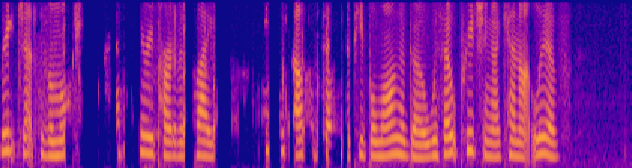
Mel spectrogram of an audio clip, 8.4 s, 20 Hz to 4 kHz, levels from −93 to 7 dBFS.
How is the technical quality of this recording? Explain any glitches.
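The recording is narrowband call audio with nothing above 4 kHz, which fits a G.711 codec. The first five seconds carry several echo-canceller faults.

Speech suppressed in double talk occurs at 0.0–1.92 s, 2.46–2.87 s and 3.42–4.75 s. The speech dips or breaks up, dropping by as much as roughly 40 dB, likely because the echo canceller attenuated the talker while the far end was also speaking.

The other side's voice leaks through at 0.43–1.06 s, 1.64–3.16 s and 3.74–4.36 s. A second voice sits underneath, about 25 dB below the speech at first and rising to about 10 dB below around 2 s. This is likely loudspeaker echo that the canceller failed to remove.

The background is gated by the echo canceller at 2.96–3.1 s. The room sound drops by about 40 dB for roughly 150 ms as the canceller clamps the microphone, then returns when it releases.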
